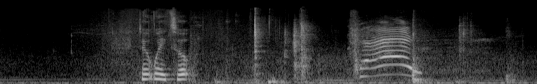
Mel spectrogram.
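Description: A woman sings in a clear, soaring operatic voice.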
